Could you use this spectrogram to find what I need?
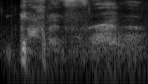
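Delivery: breathy teasing whisper. Real, not acted. Streamer whispering a cheeky nickname to a friend. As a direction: whisper it close like a private joke.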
